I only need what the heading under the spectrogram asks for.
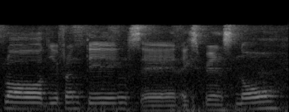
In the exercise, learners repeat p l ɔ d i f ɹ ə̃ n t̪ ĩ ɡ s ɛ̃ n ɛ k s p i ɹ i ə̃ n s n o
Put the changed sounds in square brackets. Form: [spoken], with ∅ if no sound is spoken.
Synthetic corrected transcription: p l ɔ d i f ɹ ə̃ n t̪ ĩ [ŋ] s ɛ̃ n ɛ k s p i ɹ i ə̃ n s n o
